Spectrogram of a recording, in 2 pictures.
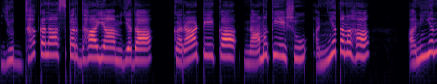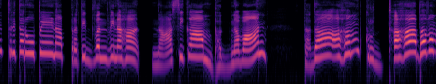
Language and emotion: Sanskrit, disgusted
